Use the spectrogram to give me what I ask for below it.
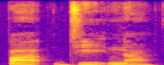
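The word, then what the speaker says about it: pagina: জি এর পরে ই আছে তাহলে হবে জ এর মত উচ্চারণ।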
